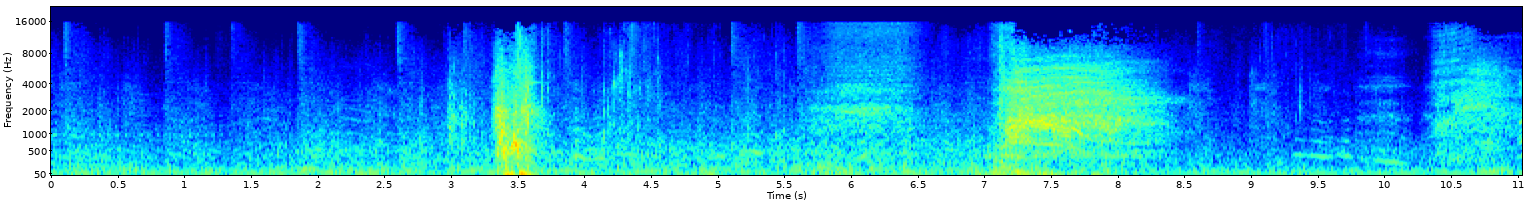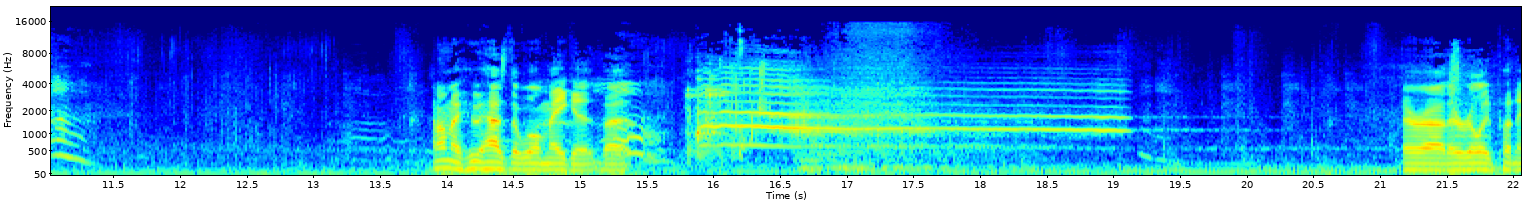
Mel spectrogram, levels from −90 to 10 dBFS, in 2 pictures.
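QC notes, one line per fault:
Nothing stood out on listening.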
